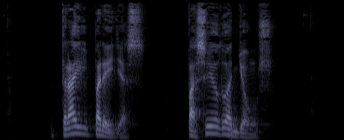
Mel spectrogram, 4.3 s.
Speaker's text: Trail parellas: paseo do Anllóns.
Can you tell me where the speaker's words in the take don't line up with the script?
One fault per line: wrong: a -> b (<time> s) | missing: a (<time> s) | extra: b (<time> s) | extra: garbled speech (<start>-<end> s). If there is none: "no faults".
no faults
